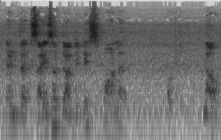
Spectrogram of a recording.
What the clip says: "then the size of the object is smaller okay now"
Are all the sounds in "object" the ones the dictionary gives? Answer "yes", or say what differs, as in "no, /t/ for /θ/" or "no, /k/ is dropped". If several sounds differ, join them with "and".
no, /b/ is dropped and /k/ is dropped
